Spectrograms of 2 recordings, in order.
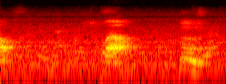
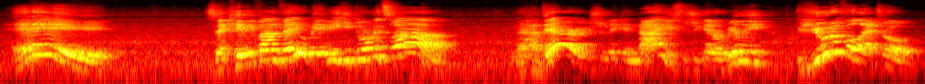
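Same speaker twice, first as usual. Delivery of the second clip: higher, hyped sales pitch; pushy salesman; 6 semitones higher than usual. Retold or imitated. Etrog seller pushing the pricey fruit on the customer. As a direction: sell it hard, hawker style. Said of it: "seller's sales pitch".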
